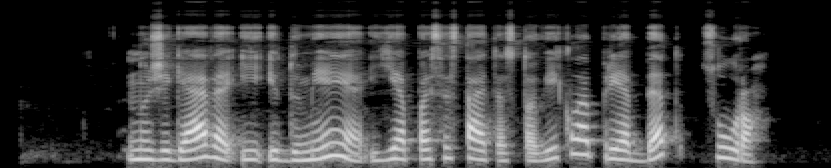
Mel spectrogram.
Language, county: Lithuanian, Šiauliai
